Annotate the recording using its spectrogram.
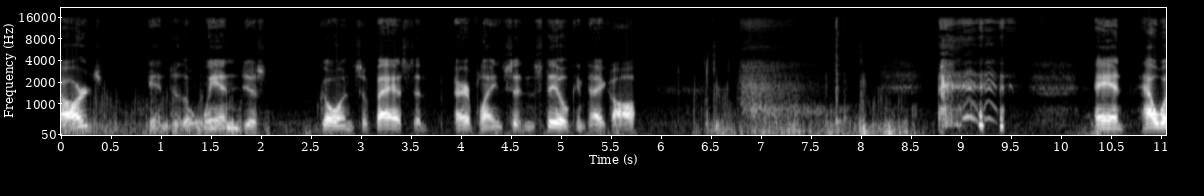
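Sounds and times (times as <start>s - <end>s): wind buffeting microphone: 0.0s - 2.9s, 6.3s - 8.7s.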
